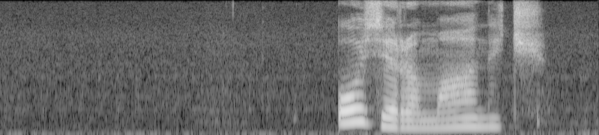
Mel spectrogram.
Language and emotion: Russian, sad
